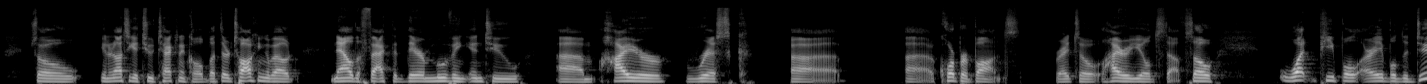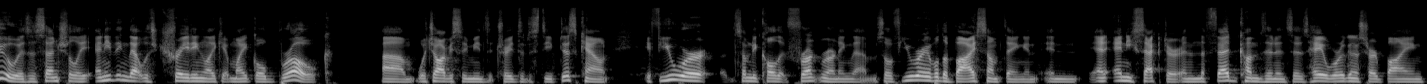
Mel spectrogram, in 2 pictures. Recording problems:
none

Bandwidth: 14.5 kHz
